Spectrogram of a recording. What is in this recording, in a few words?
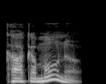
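"kakemono", British English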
